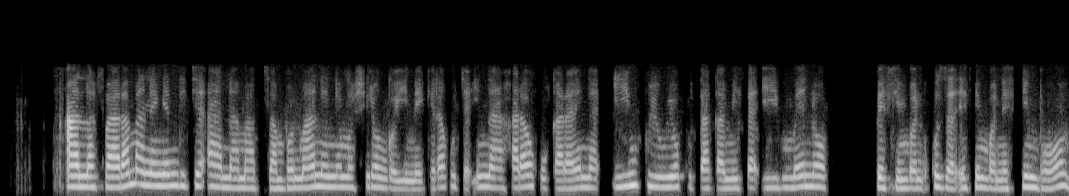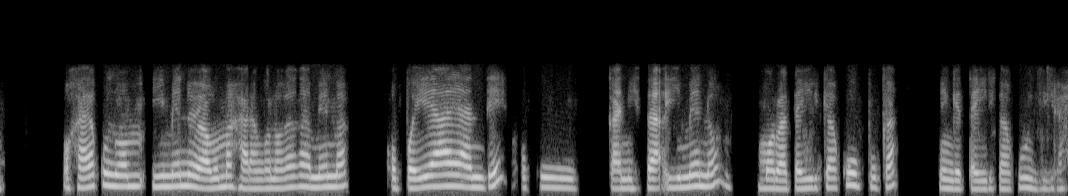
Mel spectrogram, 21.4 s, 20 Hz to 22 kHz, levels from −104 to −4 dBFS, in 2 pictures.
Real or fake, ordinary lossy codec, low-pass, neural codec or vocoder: real; Opus, 16 kbps; 5.4 kHz; none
